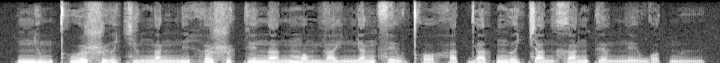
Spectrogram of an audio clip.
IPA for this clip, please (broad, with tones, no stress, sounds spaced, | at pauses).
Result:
ɲ ɨ˨˩˦ m t̪ʰ u˧˥ ə̯ ʂ ɨ˨˩ ə̯ c ɨ˨˩˨ ŋ a˨˩ ŋ n i˧˥ h əː˧ ʂ ɨ˧ k e˧ n a˨˩˦ n m ɔ˨˩ m j a˨˩ j ɲ a˧˥ ŋ s e˨˩˦ w t̪ʰ ɔ˨˩ h a˨˩ t̚ j a˦˥ t̚ ŋ əː˧ c a˨˩ n x a˧˥ ŋ k ɛ˨˩˨ m n e˨˩˨ w ɔ˨˩ t̚ m ɨ˨˩˨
